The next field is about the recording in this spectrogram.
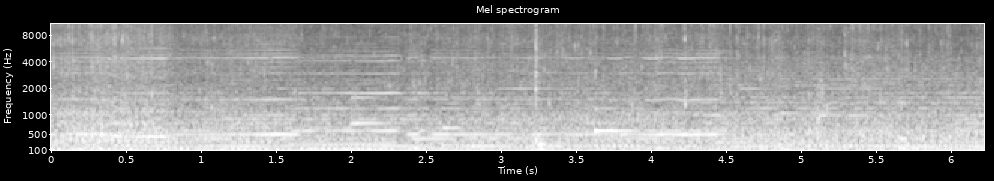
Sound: boat engine purring; serene music

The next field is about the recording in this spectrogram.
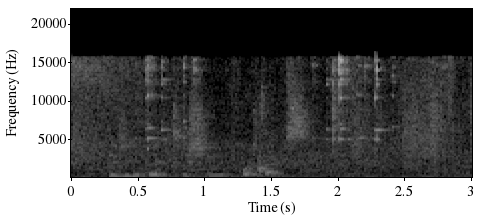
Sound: ghost voice

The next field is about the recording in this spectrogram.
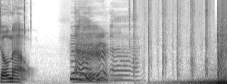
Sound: gasping

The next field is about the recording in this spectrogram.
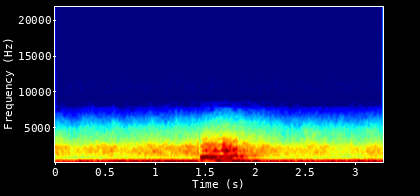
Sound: wheels chirp; aircraft rumbles

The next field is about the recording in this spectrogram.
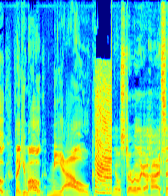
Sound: air horn

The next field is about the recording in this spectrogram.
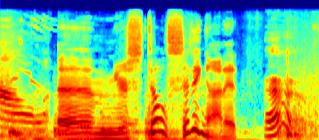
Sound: soundbite of squeaking

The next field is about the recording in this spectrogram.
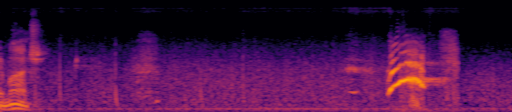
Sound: sniff, sniff

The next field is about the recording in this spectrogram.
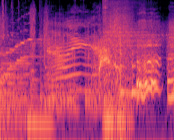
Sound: grunting; laughing

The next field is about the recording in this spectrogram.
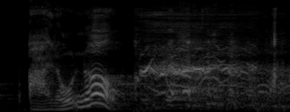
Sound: chuckles; audience laughs

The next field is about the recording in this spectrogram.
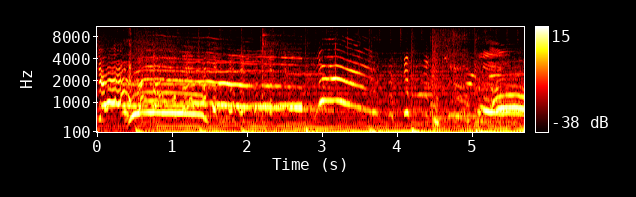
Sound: cheering

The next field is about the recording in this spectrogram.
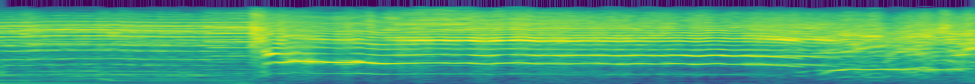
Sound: screaming

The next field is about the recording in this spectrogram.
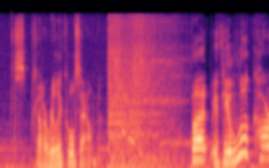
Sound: metallic, chunky laser gun noise!

